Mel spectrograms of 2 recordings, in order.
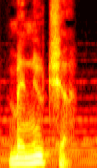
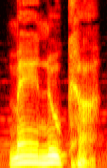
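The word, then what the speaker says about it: מנוחה: The Hebrew word that defines exactly what is happening to you is minutucha. Pronounce it with me. Menuka. Menu.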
